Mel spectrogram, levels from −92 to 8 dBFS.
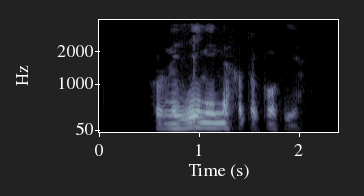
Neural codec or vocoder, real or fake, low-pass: none; real; 3.6 kHz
